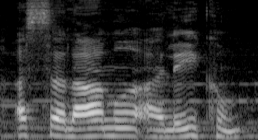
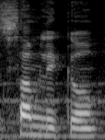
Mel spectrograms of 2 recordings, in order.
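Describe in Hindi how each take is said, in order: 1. अभिवादन सावधानी से और साफ़ तरीके से बोला गया है। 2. अभिवादन ढीले और नाज़-नखरे वाले ढंग से बोला गया है। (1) "आप पर सलामती हो" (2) "लाड से ज़रा बोलते हैं"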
